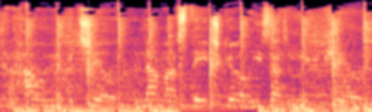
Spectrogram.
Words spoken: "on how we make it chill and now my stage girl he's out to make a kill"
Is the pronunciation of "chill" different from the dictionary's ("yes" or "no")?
no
